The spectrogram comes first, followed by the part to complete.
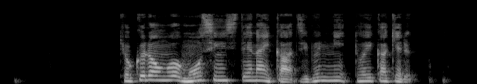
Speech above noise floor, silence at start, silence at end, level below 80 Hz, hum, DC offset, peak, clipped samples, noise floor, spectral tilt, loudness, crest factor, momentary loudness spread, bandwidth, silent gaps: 58 dB; 1.2 s; 0.65 s; -64 dBFS; none; under 0.1%; -8 dBFS; under 0.1%; -83 dBFS; -5 dB/octave; -26 LUFS; 18 dB; 8 LU; 11.5 kHz; none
